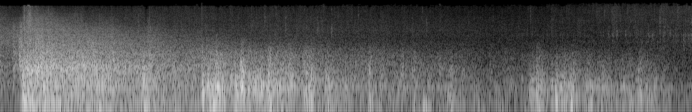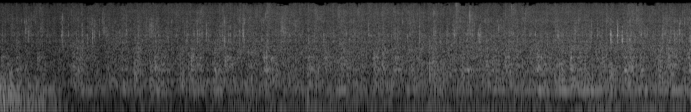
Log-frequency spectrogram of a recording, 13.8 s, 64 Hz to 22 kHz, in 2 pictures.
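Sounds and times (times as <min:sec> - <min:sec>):
thunder rumbling low and heavy with a loud crack: 0:00.0 - 0:07.5
hailstorm pounding down: 0:00.0 - 0:13.8.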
